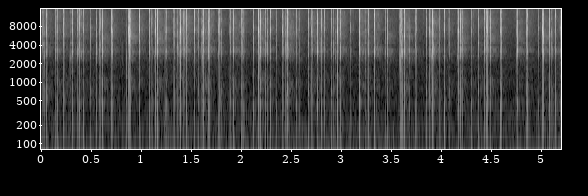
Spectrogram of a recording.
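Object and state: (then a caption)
Plastic sunglasses. Long nails scratch along the temple arm and tap the frame of black plastic sunglasses. About 33 quick, dry clicks and scrapes come in a rapid, uneven run. The sound is bright and crisp, with almost no low end and no ring after each tap.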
